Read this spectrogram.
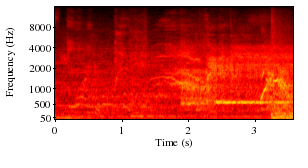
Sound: screaming

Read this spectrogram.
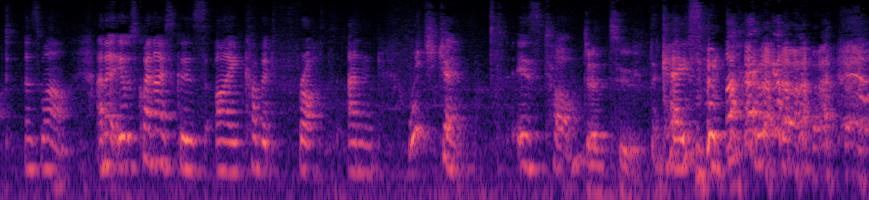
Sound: laughter

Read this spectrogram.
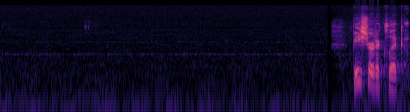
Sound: pause

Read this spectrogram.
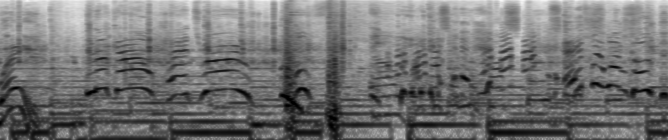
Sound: laughter

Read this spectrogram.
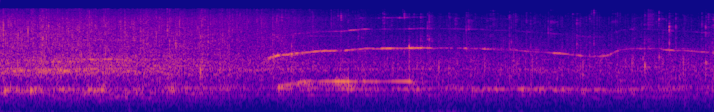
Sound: applause

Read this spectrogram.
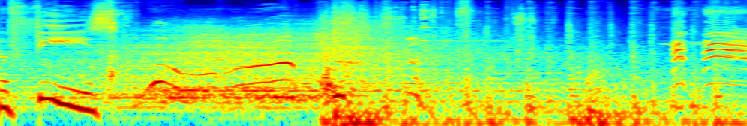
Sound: battle cry; laughs

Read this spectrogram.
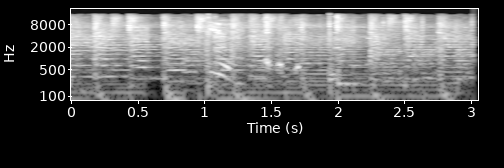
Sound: grunts

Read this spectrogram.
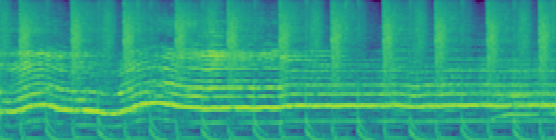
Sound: yelling

